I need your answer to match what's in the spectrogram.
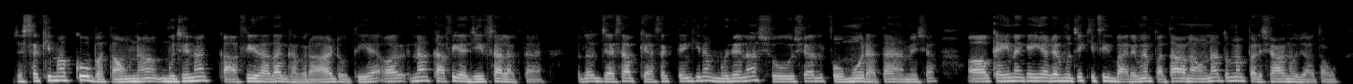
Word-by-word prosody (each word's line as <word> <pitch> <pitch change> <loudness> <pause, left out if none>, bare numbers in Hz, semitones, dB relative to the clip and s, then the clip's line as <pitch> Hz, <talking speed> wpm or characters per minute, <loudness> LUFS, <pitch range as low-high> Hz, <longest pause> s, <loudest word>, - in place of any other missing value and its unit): जैसा 135 +3 0
कि 175 +4 +2
मैं 185 +1 +4
आपको 185 +1 +5
बताऊँ 120 -2 +1
ना, 140 +2 +2
मुझे 135 +2 +3
ना 175 +4 +4 0.2
काफ़ी 115 +5 0
ज़्यादा 135 0 +3
घबराहट 110 +1 -1
होती 115 +1 -3
है 135 +3 0
और 140 +2 -1
ना 170 +3 +1
काफ़ी 135 +5 +1
अज़ीब-सा 125 +1 +2
लगता 115 -3 -3
है। 100 +1 -12 0.3
मतलब 140 +3 -2
जैसा 130 +1 0
आप 145 -1 -1
कह 125 -3 -2
सकते 135 +2 -5
हैं 150 +1 0
कि 175 - -1
ना 185 - -1
मुझे 145 -2 +1
ना, 175 +5 -1
सोशल 135 -1 -3
फ़ोमो 130 +2 +1
रहता 125 -1 -2
है 120 - -3
हमेशा। 115 +4 -4
अ, 140 -1 -2
कहीं 150 0 +2
न 165 0 +1
कहीं 160 0 +1
अगर 155 +1 +3
मुझे 155 +2 +1
किसी 155 0 -2
बारे 120 +2 -2
में 150 +2 0
पता 140 +5 +1
ना 135 0 0
हो 130 0 -2
ना 160 +3 0
तो 165 +1 -5
मैं 170 0 0
परेशान 130 +1 -1
हो 120 - -2
जाता 110 0 -6
हूँ। 105 0 -10
135 Hz, 235 wpm, -22 LUFS, 125-150 Hz, 0.3 s, आपको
